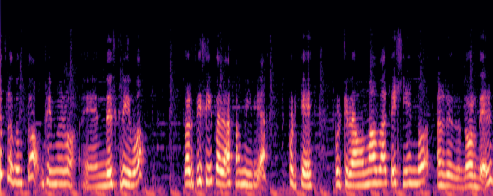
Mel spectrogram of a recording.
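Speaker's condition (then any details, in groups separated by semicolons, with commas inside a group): Cerebral palsy; from birth; about 40 years since onset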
